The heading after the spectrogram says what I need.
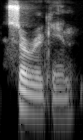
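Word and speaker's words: Tsarukyan: Um Arman Turgian Sukian Sukian T is silent.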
